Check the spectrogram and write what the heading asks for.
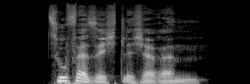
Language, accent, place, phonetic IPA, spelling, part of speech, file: German, Germany, Berlin, [ˈt͡suːfɛɐ̯ˌzɪçtlɪçəʁəm], zuversichtlicherem, adjective, De-zuversichtlicherem.ogg
- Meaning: strong dative masculine/neuter singular comparative degree of zuversichtlich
